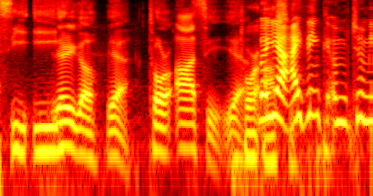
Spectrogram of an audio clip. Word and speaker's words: Taurasi: Yes, you type it like that, and that way, even if she mispronounced it as Taurasi, that's still closer than. Give me an Taurasi. AH, then an SEE. There you go. Yeah, Taurasi.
